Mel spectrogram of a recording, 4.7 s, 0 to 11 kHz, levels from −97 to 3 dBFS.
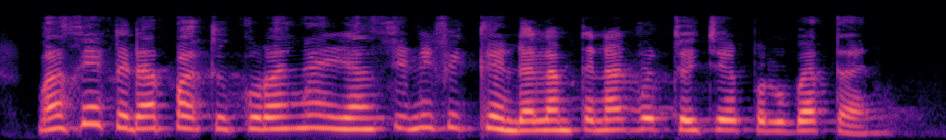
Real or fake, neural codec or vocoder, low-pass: fake; codec, 16 kHz, 2 kbps, FreqCodec, larger model; 7.2 kHz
